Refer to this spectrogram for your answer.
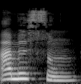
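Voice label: "hamecon", French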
